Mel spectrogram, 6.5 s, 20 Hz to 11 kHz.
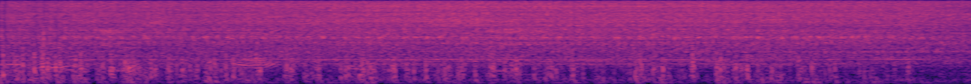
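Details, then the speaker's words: Mercedes 380SL idling in the shop the day after freon was added, AC off: even petrol idle with a light regular mechanical patter, no miss or knock; engine running healthy. "she's running just fine sounds good right now AC is off"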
